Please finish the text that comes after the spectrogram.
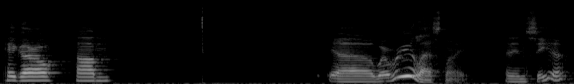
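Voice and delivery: put-on a kid greeting her parent; child character voice.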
